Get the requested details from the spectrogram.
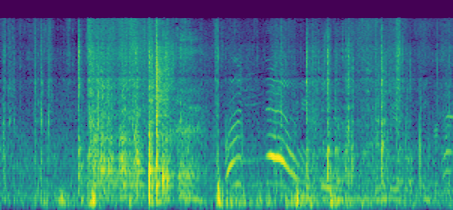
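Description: A shovel scrapes across wet snow and pavement.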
